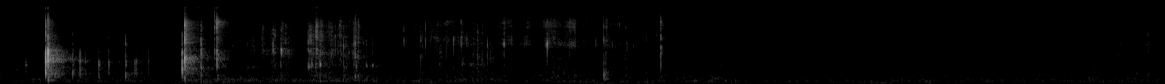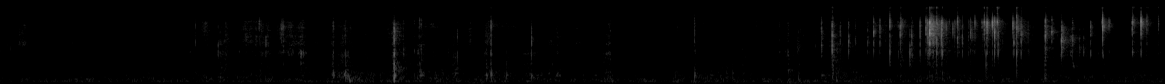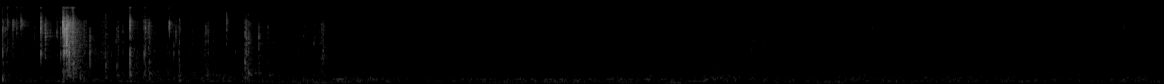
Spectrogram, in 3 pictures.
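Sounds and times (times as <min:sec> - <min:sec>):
candy wrapper crinkling: 0:00.4 - 0:07.0, 0:18.4 - 0:26.7.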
